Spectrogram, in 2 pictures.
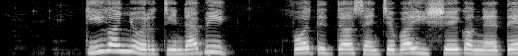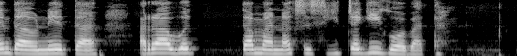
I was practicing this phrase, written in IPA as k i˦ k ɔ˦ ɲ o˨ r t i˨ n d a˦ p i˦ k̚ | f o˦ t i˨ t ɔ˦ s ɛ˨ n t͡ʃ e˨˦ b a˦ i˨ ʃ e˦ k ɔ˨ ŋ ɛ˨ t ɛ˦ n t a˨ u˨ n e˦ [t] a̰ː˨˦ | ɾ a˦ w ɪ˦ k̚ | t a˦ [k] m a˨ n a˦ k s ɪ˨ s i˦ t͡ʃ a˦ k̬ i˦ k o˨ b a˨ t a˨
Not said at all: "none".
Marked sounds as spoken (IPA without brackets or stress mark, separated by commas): t, none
